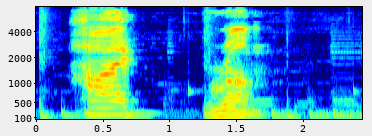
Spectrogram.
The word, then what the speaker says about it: Hiram: Hyrum out of tire hi rum that's how it is pronounced okay and we have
